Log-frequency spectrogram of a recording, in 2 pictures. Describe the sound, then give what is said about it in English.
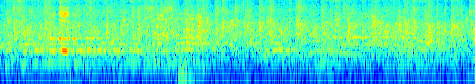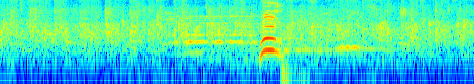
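An audience claps their hands to the Lord steadily and densely for the whole stretch, a thick continuous patter of many hands, with voices calling out over it and one loud whooping shout near the end. “Come on, let's just clap our hands right now to the Lord.”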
